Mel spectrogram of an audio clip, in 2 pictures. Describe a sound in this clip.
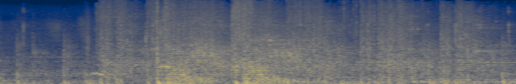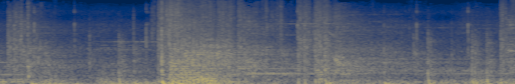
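A pistol fires in rapid bursts.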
